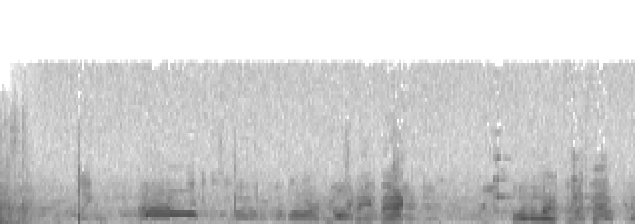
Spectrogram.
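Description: Several short shouted calls from voices on a soccer field, coming in separate bursts, with one sharp knock less than a second in.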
